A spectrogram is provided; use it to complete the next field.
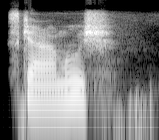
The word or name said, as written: scaramouch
